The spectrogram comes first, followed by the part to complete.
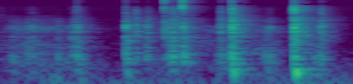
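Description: Small magnetic balls clicking against each other in a quick run of small sharp clicks as a card slices a row off a sheet of balls and the pieces snap apart and back together; the loudest click comes near the end.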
